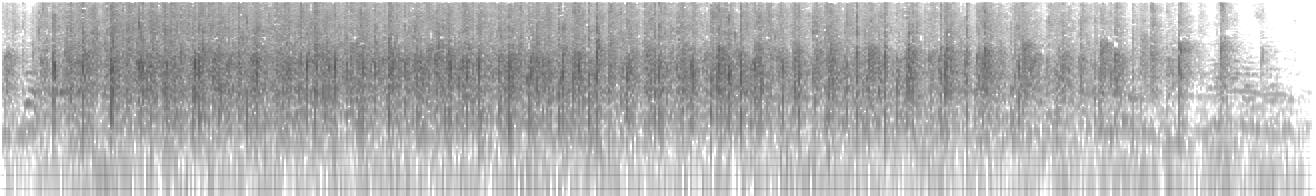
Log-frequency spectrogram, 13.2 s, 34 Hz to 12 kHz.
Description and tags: Audience of about 150 people applauding in a cinema. Recorded on an Edirol R-09 with built-in mics.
